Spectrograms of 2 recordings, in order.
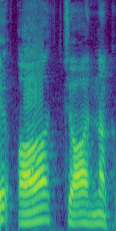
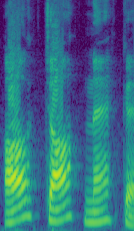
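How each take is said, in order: First: "अचानक" very slowly as अ, चा, नक with pauses; separated syllables. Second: "अचानक" very slowly as अ, चा, नै, कै; four separate beats for "अचानक", each ending in a vowel; over-split word. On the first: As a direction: split "अचानक" into three beats, keeping नक whole. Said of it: "अलग-अलग भी आप बोलोगे". ("अचानक" को अ... चा... नक, रुककर बोलें) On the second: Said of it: "अब ये अचानक नहीं आ रहा". ("अचानक" को अ... चा... नै... कै बोलें) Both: Shown as a demonstration.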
